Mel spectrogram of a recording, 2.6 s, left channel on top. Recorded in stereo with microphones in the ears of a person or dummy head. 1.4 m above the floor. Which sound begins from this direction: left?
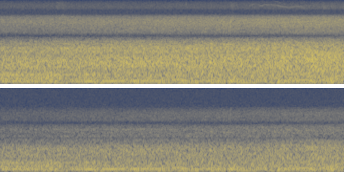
A vehicle, at 0.0 s.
